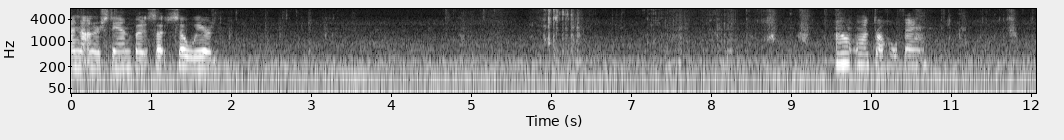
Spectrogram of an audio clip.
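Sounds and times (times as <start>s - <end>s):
steady low hum: 0.0s - 12.0s
person chewing food: 4.6s - 9.6s, 10.7s - 12.0s.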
